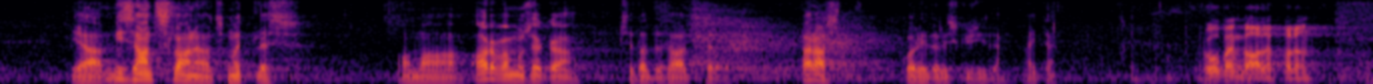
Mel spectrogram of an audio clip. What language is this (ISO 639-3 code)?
est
